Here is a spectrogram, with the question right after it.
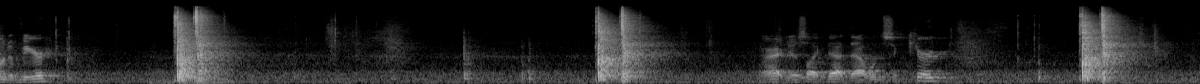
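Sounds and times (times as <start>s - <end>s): nail gun firing with hiss: 1.7s - 2.5s, 5.9s - 6.8s, 10.8s - 11.7s.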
